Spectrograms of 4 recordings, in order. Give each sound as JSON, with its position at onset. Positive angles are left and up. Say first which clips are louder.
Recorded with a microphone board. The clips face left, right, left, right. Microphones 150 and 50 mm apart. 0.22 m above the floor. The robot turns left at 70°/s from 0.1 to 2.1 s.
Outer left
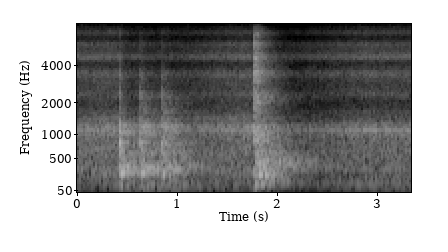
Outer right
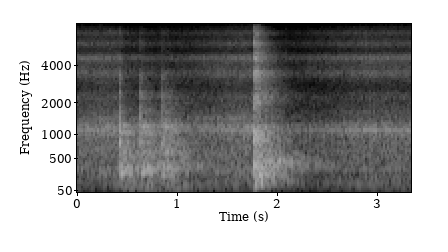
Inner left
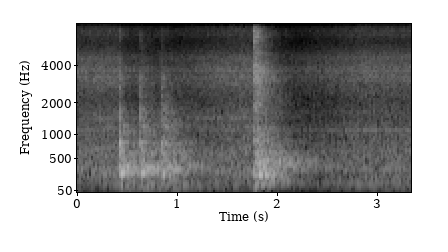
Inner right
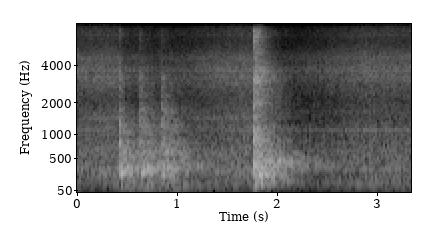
{"t": 0.4, "sound": "knocking", "louder": "outer left 2 dB, inner left 2 dB", "azimuth_deg": 85, "distance_m": 1.3}
{"t": 1.8, "sound": "dishes clattering", "louder": "outer right 2 dB, inner right 2 dB", "side_deg": -45, "distance_m": 1.1}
